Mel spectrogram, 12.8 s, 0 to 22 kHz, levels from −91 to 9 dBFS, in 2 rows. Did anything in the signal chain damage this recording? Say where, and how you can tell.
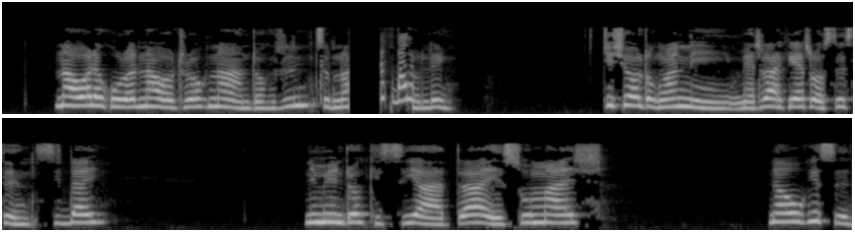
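Yes. At the codec stage, a hard spectrogram ceiling at 8.4 kHz and swirly, watery speech point to MP3 compression, likely around 32 kbps, with weak lines flickering out.

At playback, the waveform goes flat from 2.60 to 2.84 s: a playback stall of about 240 ms, likely from the player starving for data or blocking.

Immediately after, from 2.84 to 3.08 s, catch-up at higher speed plays the backlog at twice speed; pitch jumps sharply upward, and harmonics spread apart on the spectrogram.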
